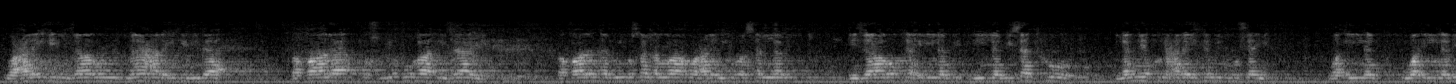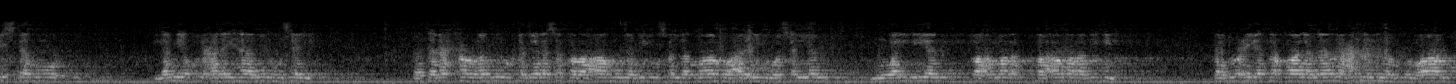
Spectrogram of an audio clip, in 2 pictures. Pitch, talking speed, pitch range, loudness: 160 Hz, 100 wpm, 150-165 Hz, -28 LUFS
